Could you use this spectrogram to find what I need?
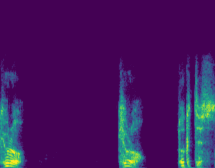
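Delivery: hushed voice, a touch high-pitched. A player voices his character calling to a companion to look, in a hushed tone. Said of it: "in a, a hushed tone".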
